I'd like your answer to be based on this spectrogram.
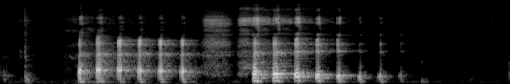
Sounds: Laughter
